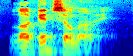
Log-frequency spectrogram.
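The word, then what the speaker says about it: logizomai (λογίζομαι): It is the Greek word that is pronounced logizomai. We get our English word logic from it.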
